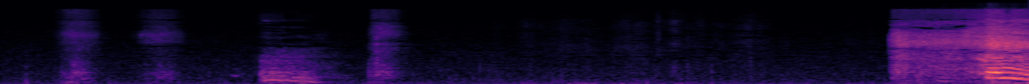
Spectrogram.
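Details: A person with a very stuffy nose sneezing and blowing their nose: several short breathy bursts and sniffs, one voiced sneeze, then a long, loud, rushing blast of nose blowing.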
